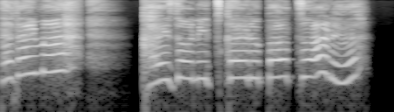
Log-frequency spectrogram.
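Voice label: Japanese, Voice; OPERATION OVER; GF Alarm; SPAS12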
